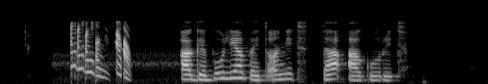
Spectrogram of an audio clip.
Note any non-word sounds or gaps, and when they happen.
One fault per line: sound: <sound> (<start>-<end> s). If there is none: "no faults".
sound: chirp (0.7-1.3 s)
